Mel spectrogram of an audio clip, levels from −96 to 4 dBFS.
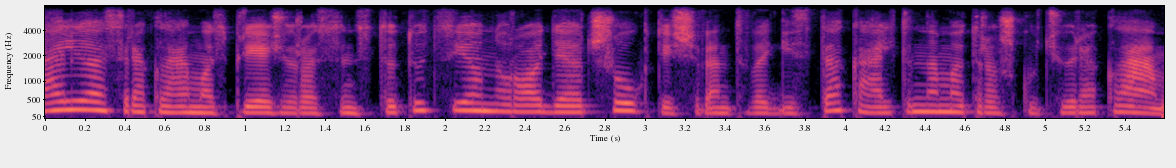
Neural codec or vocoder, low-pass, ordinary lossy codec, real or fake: none; 7.2 kHz; Opus, 24 kbps; real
